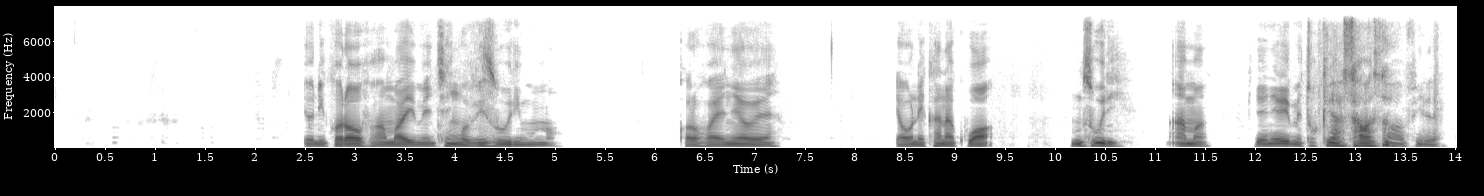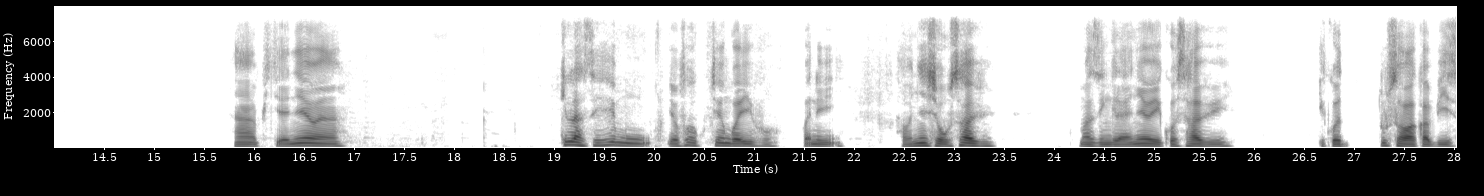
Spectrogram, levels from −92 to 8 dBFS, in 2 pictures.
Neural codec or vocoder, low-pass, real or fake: none; 7.2 kHz; real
